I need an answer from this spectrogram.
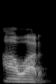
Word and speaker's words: hour: The story of অ্যান আওয়ার। দেখো এখানে কিন্তু এইচ হচ্ছে কি, আমরা জানি ভাওয়েলের আগে এন বসে, কিন্তু এইচের উচ্চারণ না হওয়ার কারণে এর আগে এন বসছে।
